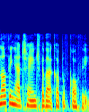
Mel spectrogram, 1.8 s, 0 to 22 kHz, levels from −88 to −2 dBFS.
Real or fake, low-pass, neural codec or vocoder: fake; 7.2 kHz; codec, 16 kHz in and 24 kHz out, 2.2 kbps, FireRedTTS-2 codec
